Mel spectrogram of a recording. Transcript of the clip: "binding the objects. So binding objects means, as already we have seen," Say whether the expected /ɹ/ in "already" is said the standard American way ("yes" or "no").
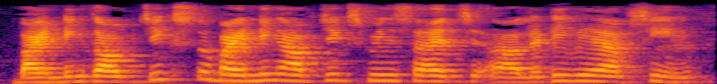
no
